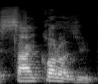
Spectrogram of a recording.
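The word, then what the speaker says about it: psychology: だから、本、プッシュで始まるんですけども、英語ではその P を発音しないで、サイコロジーって言ってます。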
